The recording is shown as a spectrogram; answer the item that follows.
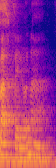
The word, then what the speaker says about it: Barcelona: Can you pronounce Barcelona with the Castilian S? – Barcelona. – There you go. – Yes, thank you.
